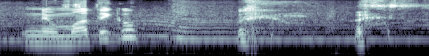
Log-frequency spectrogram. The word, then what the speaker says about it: neumático: ¿Neumático? Empieza por P. Da igual. Pero la P no se pronuncia.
